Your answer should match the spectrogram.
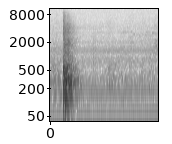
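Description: A single heavy thump about a quarter of a second in, dying away within half a second: a body landing on the training mat.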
